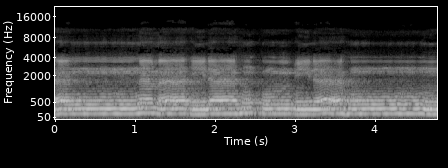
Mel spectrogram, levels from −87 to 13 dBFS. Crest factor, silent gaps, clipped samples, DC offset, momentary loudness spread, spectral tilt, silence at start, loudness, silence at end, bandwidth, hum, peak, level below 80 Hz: 12 dB; none; under 0.1%; under 0.1%; 4 LU; -7.5 dB/octave; 0 s; -17 LUFS; 0 s; 7.4 kHz; none; -4 dBFS; -54 dBFS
